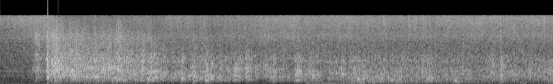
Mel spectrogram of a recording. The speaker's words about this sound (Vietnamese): Gió mây lập tức đảo chiều, tiếng sấm rền rã cũng bắt đầu vang lên.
